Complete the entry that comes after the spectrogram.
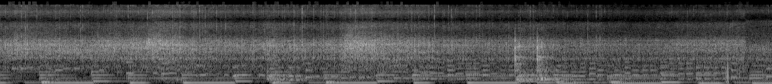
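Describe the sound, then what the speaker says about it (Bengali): Chicken curry with potatoes sizzles and fries in a pan while being stirred, steady crackling broken by scraping and clinking of the utensil against the pan, close and loud with no talk. "এবার একসঙ্গে সব আরও কিছুক্ষণ আমি কষে নিই।"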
